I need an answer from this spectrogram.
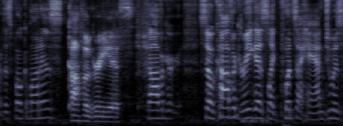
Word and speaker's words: Cofagrigus: So, this Cofagrigus, that is how you pronounce that, right?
